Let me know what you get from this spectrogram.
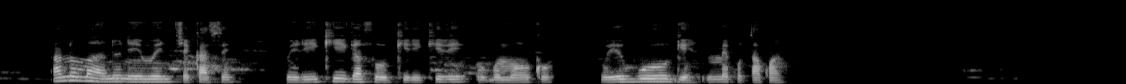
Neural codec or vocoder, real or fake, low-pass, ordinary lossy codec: none; real; none; none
